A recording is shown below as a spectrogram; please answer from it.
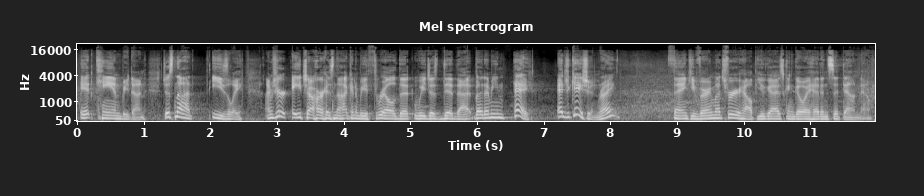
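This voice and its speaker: An actor playing a washed-up former star turned lecturer, giving a breezy, joking lecture in a comic audio drama. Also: male voice, mid-range voice, sing-song, moderate pace, a faint crowd, a little hiss or hum, natural voice. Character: washed-up former star, now a lecturer, chatty and self-important.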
